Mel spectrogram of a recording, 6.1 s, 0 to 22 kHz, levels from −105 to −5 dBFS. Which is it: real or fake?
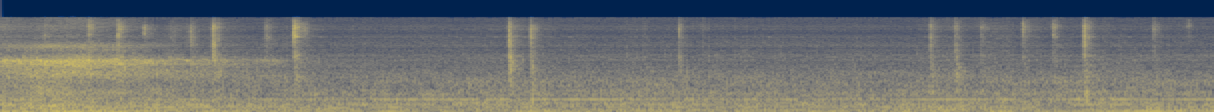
fake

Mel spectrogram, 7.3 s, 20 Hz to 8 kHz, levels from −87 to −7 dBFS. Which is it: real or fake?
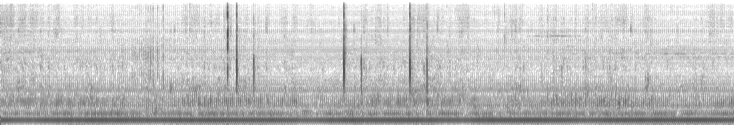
real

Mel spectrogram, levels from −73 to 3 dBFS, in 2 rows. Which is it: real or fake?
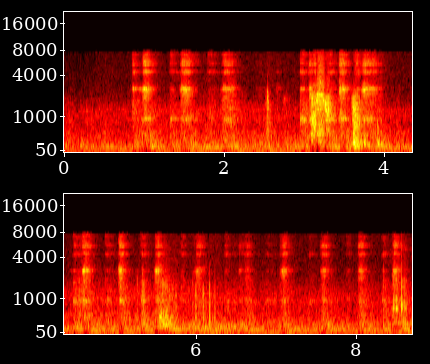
real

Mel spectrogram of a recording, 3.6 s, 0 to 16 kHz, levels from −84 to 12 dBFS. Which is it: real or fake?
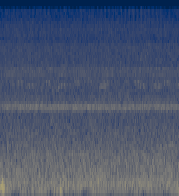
real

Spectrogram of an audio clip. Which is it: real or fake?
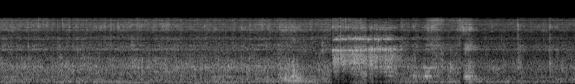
fake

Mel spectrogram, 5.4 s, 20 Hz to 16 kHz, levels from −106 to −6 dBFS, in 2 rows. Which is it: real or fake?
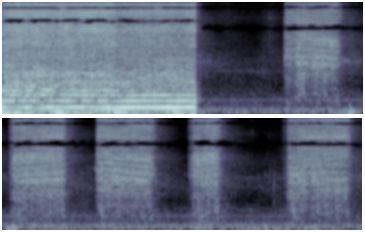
real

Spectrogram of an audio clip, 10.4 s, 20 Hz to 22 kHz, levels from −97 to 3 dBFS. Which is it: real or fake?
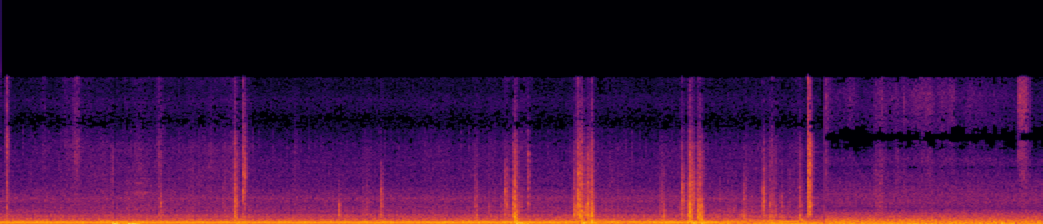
real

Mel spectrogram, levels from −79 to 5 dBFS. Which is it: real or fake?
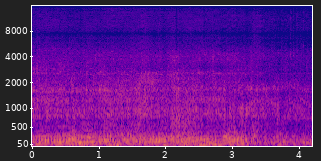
fake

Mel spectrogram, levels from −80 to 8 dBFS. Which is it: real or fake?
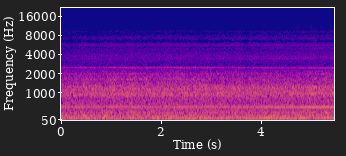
real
